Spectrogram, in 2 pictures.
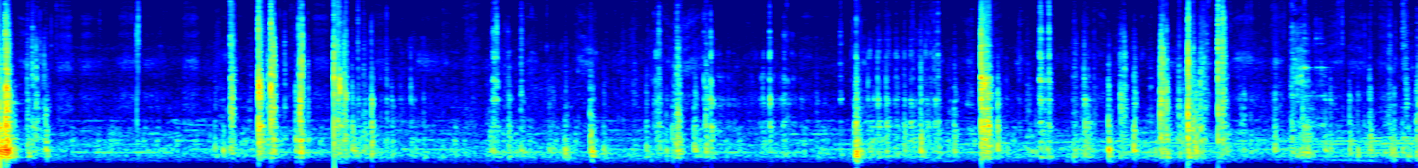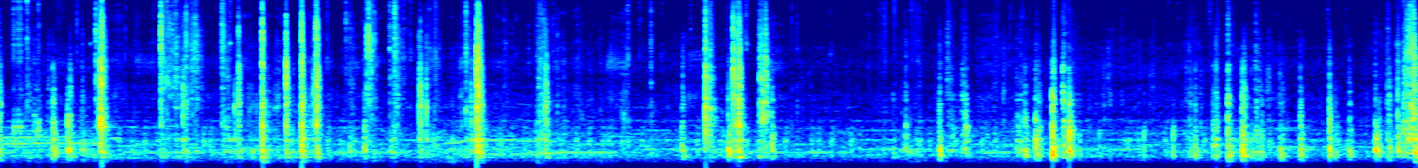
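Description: Irregular clinks and knocks of small brass fittings and hand tools being handled, picked up and set down on a wooden workbench.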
